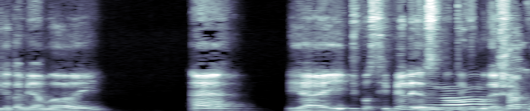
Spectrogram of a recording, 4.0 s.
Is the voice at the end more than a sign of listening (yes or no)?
no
